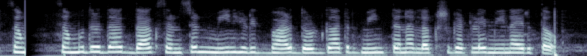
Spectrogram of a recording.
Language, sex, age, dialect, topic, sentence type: Kannada, female, 18-24, Northeastern, agriculture, statement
